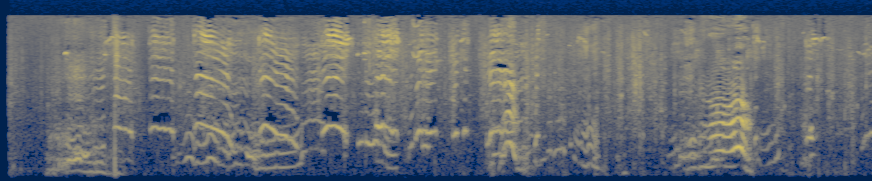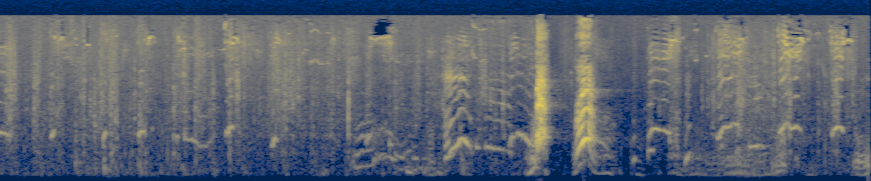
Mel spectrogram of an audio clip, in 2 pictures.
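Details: Border Collie puppies in west Ireland giving a busy run of high, wavering yelps and squeaky whines, often overlapping, with short gaps and a few louder sharp yips near the end.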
